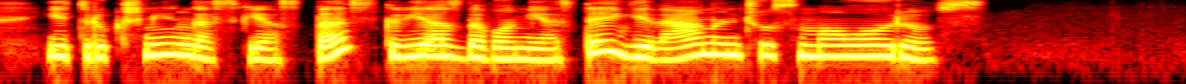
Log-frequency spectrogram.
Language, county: Lithuanian, Vilnius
